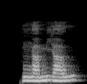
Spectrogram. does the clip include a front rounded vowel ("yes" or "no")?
no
